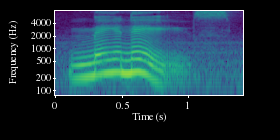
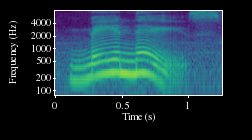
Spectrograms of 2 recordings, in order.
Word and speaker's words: mayonnaise: Mayonnaise. Mayonnaise or mayonnaise. I say mayonnaise. So, I put stress on the first syllable.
